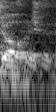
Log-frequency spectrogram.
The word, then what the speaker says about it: Jorge: No, it's George, it's spelled George, like George Lucas, and then it's George spelled Jorge, but pronounced George, because it's Americanized.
